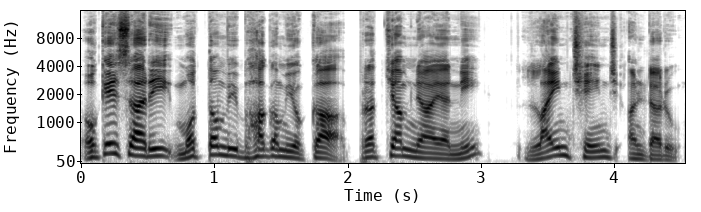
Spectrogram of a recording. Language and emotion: Telugu, neutral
